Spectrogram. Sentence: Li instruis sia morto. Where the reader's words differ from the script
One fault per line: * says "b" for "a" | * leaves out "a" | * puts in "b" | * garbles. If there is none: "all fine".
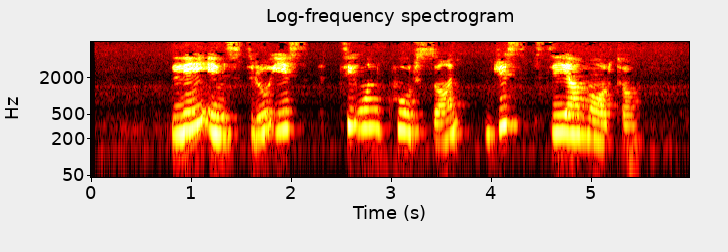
* puts in "tiun kurson ĝis"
